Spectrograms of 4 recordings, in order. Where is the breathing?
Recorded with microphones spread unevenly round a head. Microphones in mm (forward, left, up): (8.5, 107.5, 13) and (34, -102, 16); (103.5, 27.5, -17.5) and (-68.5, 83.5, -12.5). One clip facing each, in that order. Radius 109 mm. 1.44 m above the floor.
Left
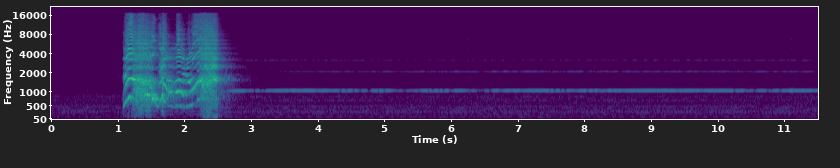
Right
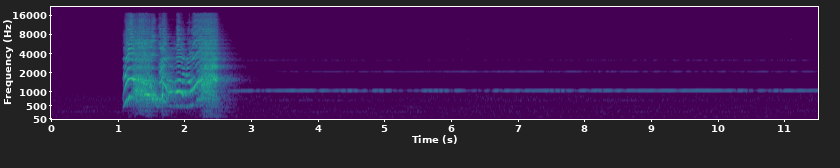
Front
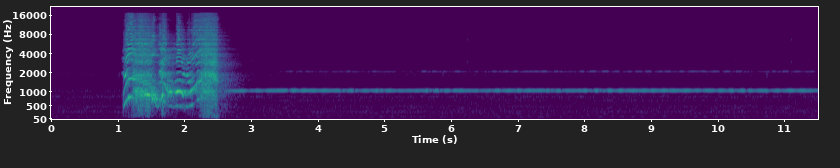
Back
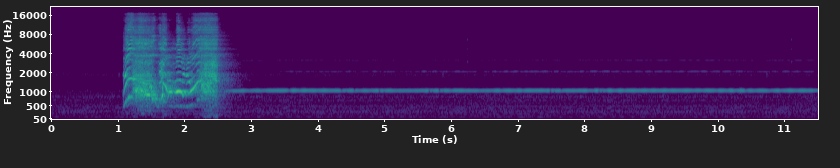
No breathing in this recording.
